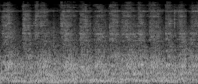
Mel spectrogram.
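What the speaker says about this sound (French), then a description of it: "Voici ta scie à métaux" A hacksaw drags steadily back and forth across steel chain links, a dry rasping scrape repeating in quick even strokes, close and continuous for the whole stretch.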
